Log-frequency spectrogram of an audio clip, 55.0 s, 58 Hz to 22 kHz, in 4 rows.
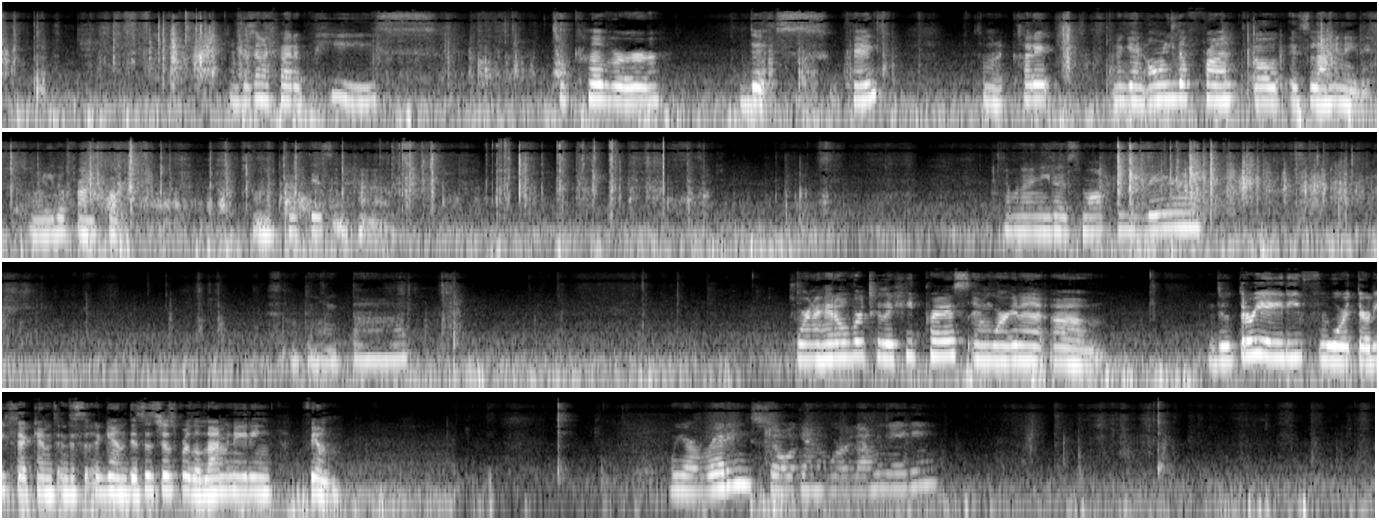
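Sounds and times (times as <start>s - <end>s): faint handling sounds: 0.0s - 2.8s, 10.4s - 30.3s
plastic film clicks and crinkles: 12.4s - 20.4s, 24.7s - 27.6s.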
